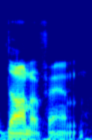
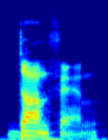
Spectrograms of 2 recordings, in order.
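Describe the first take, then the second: First: The name has three syllables. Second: The name has two syllables. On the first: The speaker calls it wrong. "I've added that extra syllable in the middle there" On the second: The speaker calls it right. "but it's just Donphan"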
